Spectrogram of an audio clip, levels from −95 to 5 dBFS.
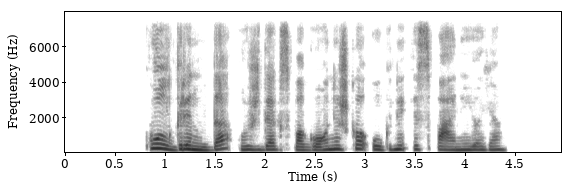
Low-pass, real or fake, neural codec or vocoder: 7.2 kHz; real; none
